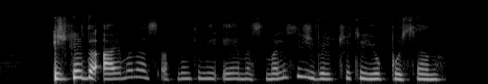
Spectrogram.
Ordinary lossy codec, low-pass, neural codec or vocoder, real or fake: Opus, 16 kbps; 10.8 kHz; none; real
